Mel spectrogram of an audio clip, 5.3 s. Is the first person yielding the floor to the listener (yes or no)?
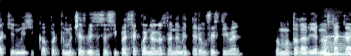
no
